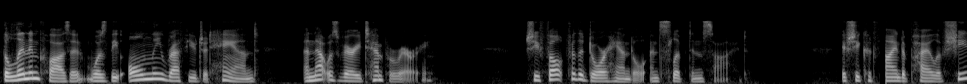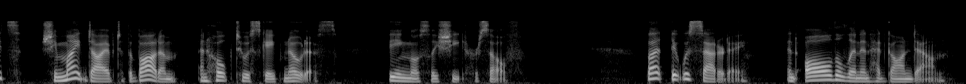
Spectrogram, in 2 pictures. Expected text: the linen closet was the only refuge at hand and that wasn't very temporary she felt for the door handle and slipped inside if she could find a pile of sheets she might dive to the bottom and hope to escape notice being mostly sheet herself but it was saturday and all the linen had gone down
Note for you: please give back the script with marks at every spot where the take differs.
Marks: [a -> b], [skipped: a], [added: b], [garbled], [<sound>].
the linen closet was the only refuge at hand and that [wasn't -> was] very temporary she felt for the door handle and slipped inside if she could find [dropout] a pile of sheets she might dive to the bottom and hope to escape notice being mostly sheet herself but it was saturday and all the linen had gone down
